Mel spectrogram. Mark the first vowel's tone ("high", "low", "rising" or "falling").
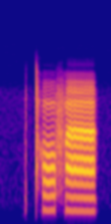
high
